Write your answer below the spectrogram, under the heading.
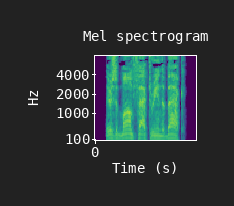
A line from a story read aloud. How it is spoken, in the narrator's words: shouted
